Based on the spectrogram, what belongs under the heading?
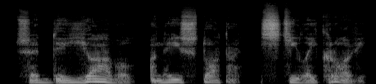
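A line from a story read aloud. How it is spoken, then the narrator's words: Villagers whispering together. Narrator (Ukrainian): шепотіли один одному селяни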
